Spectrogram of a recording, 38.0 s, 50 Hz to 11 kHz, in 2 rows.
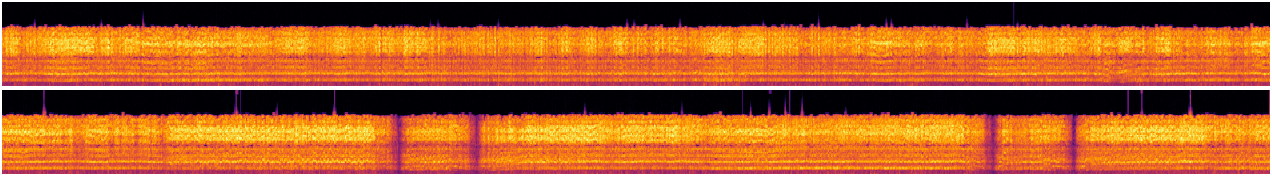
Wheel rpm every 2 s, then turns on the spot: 230, 220, 230, 240, 230, 230, 230, 220, 210, 230, 230, 200, 140, 150, 230, 220, 210, 120, 210.
none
